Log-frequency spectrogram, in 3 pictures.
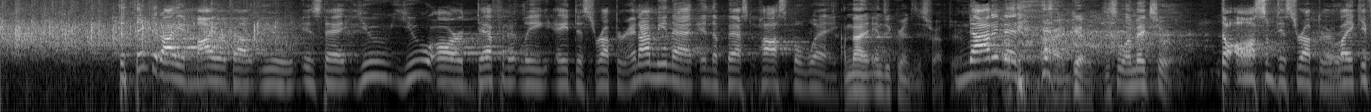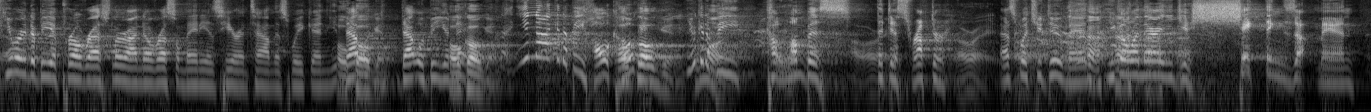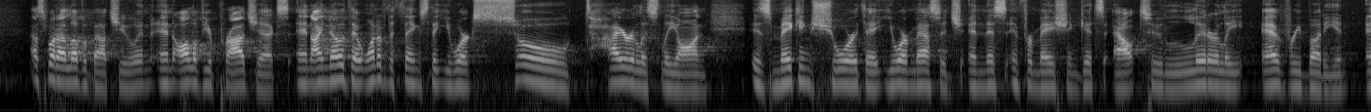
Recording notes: In front of a sold-out crowd in Los Angeles!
